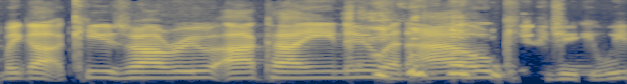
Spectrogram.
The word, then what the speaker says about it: Akainu: Akainu? – Akainu.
